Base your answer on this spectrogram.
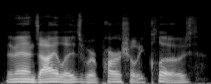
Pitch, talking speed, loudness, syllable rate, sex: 110 Hz, 170 wpm, -18 LUFS, 5.8 syllables/s, male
